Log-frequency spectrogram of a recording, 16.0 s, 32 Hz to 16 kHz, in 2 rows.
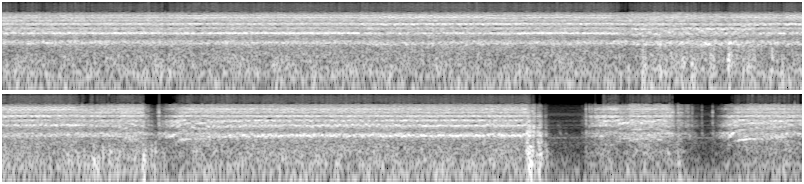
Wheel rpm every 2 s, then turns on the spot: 230, 230, 220, 220, 190, 180, 170, 80.
none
